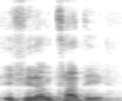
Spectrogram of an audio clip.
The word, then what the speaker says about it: I fidanzati: And I'm sorry, you'll have to actually pronounce it. It's I fidanzati.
